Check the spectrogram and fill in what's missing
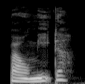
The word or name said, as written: barometer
